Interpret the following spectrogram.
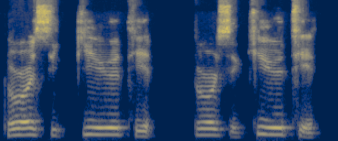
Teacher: Entonces, como forma parte de los verbos regulares, el sonido para cuando es el pasado participio o el pasado de ese verbo y cuando es el adjetivo, siempre es el mismo y va a sonar a id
